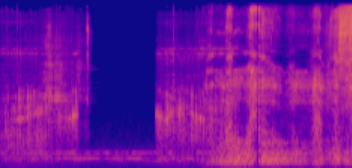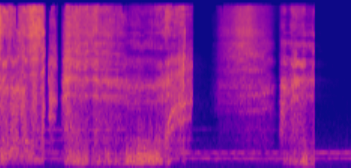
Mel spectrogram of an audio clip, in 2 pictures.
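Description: A harsh, grating screech like nails dragged across a chalkboard, running loud and continuous for about nine seconds with droning tones beneath and rough, scraping surges; no one speaks.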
